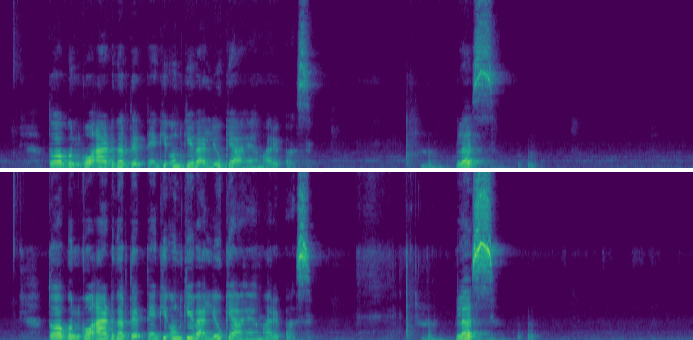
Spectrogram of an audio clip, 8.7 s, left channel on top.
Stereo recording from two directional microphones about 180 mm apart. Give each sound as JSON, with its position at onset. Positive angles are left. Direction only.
{"t": 0.6, "sound": "a woman's voice", "side_deg": -50}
